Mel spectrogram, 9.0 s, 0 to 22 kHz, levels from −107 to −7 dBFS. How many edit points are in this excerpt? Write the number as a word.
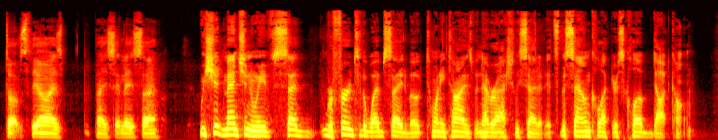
zero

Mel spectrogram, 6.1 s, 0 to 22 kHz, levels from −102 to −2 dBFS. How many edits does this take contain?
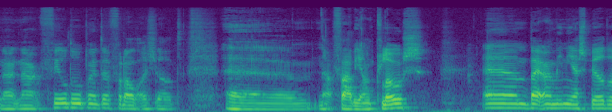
two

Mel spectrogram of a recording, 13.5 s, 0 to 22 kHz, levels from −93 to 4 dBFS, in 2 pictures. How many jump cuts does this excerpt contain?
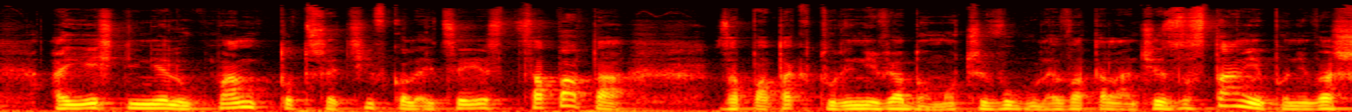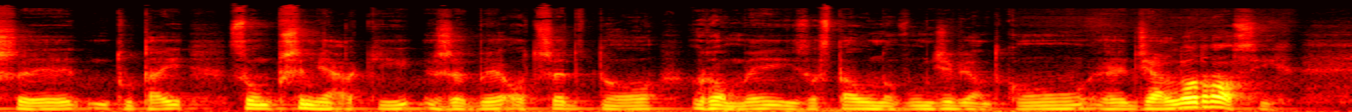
zero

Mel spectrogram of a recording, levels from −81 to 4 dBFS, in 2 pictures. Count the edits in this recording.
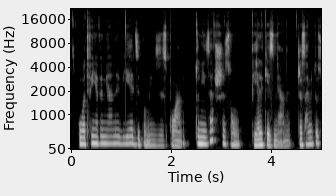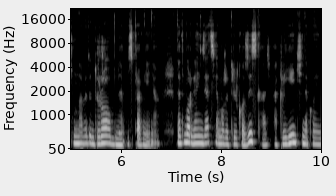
two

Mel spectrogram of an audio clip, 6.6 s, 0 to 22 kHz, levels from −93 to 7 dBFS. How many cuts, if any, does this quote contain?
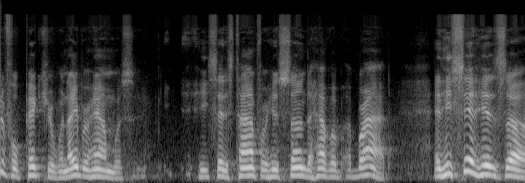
zero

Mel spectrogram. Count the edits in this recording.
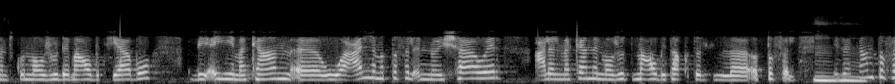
zero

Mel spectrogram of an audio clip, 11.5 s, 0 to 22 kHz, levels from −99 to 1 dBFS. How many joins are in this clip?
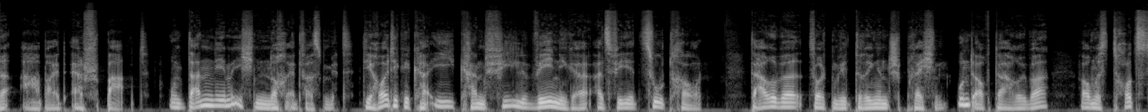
three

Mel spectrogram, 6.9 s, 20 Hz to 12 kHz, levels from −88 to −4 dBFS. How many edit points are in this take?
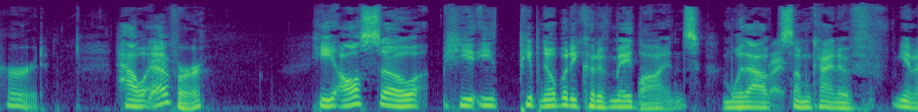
six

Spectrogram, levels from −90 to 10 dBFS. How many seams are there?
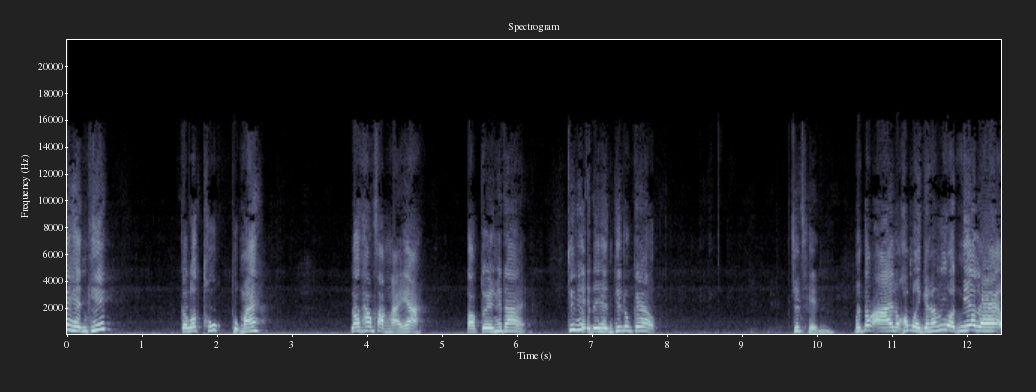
one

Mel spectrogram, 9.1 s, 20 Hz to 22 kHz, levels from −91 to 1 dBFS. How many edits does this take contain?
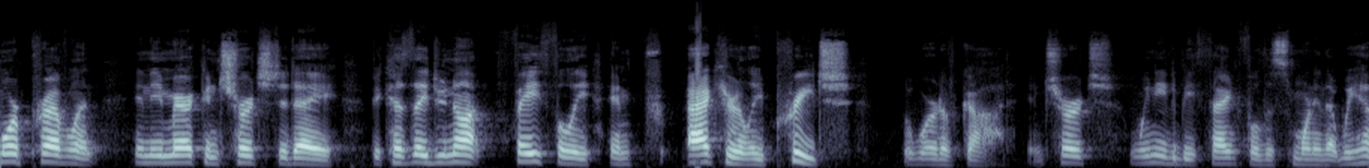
three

